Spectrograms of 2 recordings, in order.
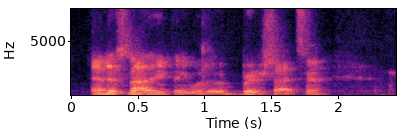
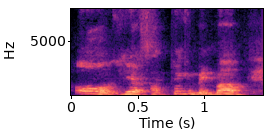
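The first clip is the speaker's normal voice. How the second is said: higher-pitched mock British accent; lilting, put-on British voice; British actor; 8 semitones higher than usual. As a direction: imitate a British actor off camera. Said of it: "that is the British actor".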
